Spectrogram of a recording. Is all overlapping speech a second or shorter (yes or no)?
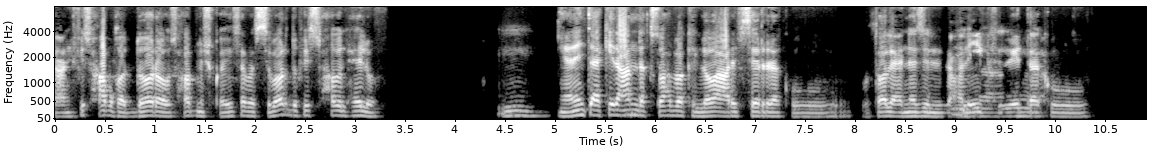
no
